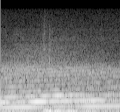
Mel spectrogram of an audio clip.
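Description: A car passes with a steady, low droning engine hum that swells briefly partway through, then holds on evenly. No one speaks.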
